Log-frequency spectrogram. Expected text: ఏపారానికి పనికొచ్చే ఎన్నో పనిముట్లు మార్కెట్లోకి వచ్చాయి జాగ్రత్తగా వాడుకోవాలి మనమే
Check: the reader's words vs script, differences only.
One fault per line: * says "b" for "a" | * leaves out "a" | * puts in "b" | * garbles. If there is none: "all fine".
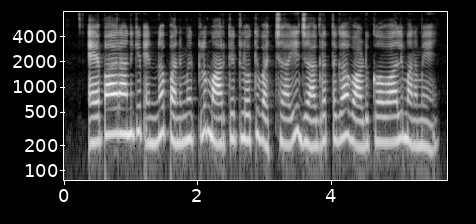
* leaves out "పనికొచ్చే"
